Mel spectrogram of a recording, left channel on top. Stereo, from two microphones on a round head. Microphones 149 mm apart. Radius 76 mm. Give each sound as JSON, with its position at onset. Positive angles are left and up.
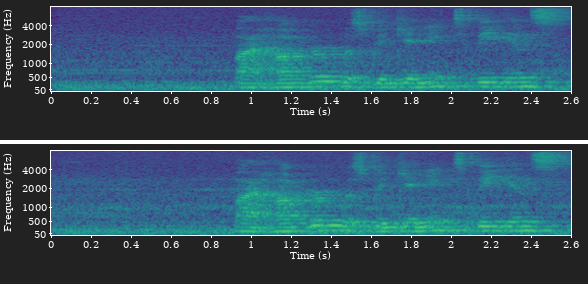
{"t": 0.9, "sound": "a man speaking", "side_deg": 20, "distance_m": 7.0}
